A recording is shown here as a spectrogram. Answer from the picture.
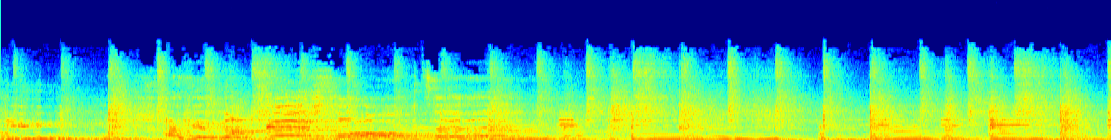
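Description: Live blues-rock band playing a song: a woman singing over two electric guitars, electric bass and a drum kit, with a steady drum beat.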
